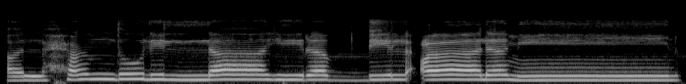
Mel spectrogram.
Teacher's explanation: یا مدہ کی وجہ سے ہم نے یا کو کھینچا ہے الف کی مقدار میں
